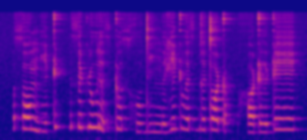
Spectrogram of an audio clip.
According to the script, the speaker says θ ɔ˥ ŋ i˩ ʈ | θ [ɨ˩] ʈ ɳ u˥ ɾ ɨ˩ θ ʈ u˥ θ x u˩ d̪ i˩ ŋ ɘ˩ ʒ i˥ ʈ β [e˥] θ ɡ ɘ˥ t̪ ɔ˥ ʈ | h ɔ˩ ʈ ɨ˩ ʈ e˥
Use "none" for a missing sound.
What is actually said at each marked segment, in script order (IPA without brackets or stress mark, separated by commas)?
ɨ˥, ɘ˥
